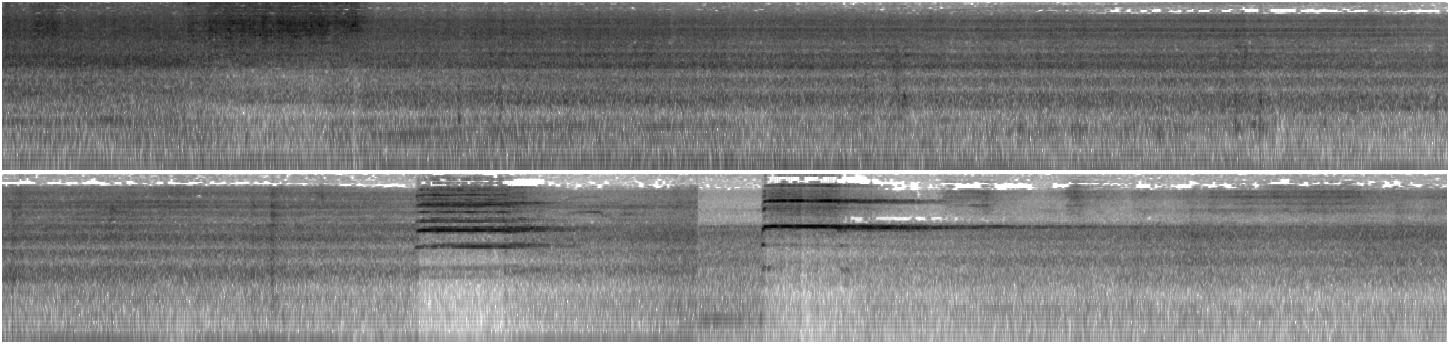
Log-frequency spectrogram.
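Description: Diesel railcar engine running with a steady low hum as the train moves, then a train horn blows twice, each blast just over a second long, the first about two-thirds of the way through and the second a few seconds later.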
